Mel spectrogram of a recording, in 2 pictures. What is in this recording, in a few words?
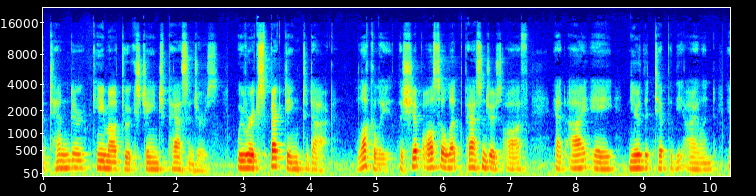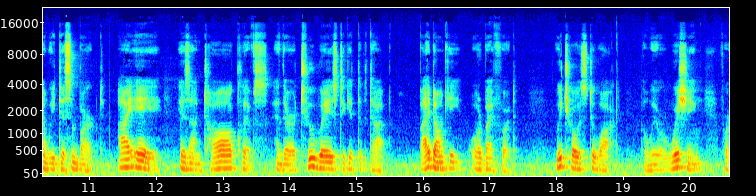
AT825 stereo male, microphones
